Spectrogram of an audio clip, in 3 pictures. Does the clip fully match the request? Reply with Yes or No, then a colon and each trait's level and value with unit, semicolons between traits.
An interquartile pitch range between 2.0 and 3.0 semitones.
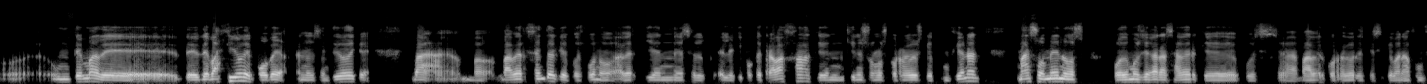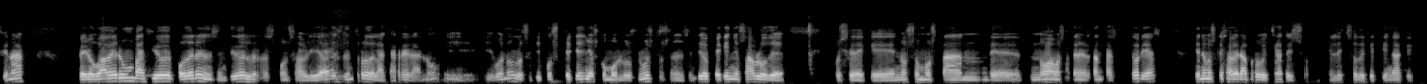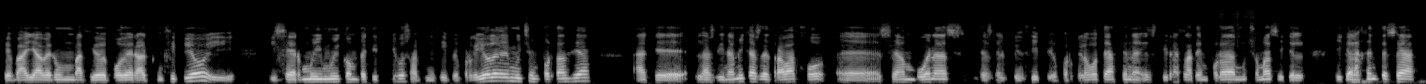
No: average, 3.5 semitones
